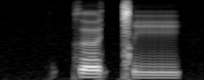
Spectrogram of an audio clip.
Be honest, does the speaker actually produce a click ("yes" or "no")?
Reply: yes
